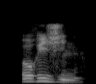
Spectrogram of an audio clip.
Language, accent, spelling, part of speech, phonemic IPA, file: French, France, origines, noun / verb, /ɔ.ʁi.ʒin/, LL-Q150 (fra)-origines.wav
- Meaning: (noun) plural of origine; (verb) second-person singular present indicative/subjunctive of originer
